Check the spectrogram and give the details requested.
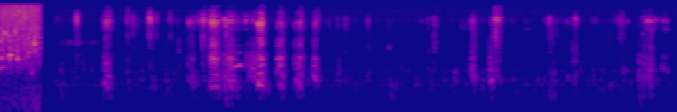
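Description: A rabbit chewing a plant stalk: an irregular series of short crisp clicks and crunches, thickest in the middle. It comes after a brief loud rush of noise that cuts off about half a second in.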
